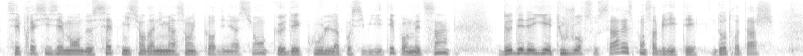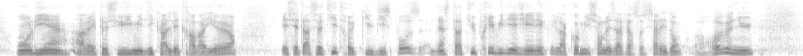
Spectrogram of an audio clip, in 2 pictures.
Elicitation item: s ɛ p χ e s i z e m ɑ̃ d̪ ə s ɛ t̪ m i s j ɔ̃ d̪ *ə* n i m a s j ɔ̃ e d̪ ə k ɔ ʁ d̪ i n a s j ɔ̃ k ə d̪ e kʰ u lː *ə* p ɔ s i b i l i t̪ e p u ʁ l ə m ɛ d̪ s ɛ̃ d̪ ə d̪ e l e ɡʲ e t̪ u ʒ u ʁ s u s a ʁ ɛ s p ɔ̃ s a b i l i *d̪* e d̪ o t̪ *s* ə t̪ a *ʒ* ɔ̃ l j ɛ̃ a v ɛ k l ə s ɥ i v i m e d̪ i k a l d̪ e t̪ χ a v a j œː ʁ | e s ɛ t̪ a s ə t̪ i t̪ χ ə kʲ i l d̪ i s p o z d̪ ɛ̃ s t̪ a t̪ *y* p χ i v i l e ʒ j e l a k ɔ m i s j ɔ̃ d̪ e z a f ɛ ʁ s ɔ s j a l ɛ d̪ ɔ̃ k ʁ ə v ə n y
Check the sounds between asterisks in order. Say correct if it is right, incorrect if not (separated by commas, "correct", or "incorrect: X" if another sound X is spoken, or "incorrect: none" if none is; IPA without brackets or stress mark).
incorrect: a, incorrect: a, incorrect: t̪, incorrect: χ, incorrect: ʃ, correct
